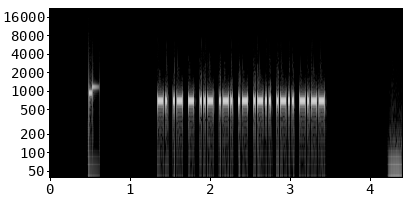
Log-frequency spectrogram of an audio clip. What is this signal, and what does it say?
Morse code, heard as a keyed tone, about 53 wpm, 700 Hz. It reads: NATURALLY
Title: Sentences from Top 1300 Words - New Word Drill Alt - 50wpm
